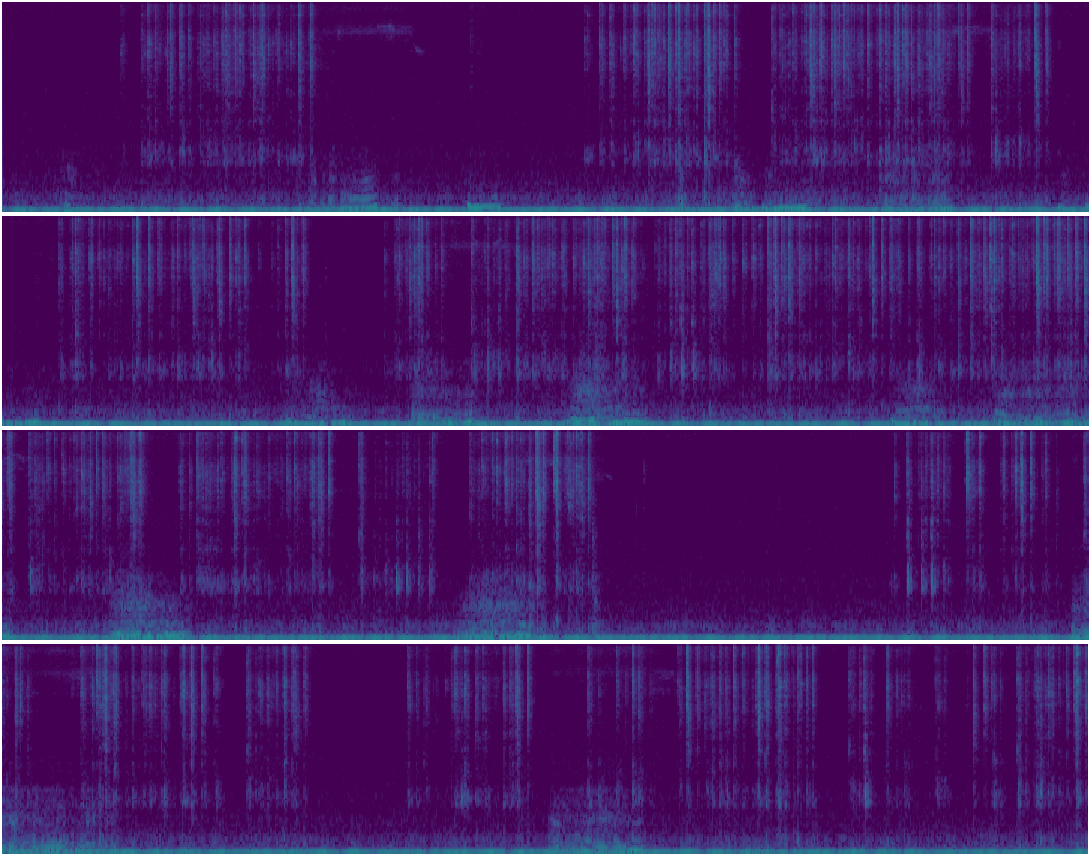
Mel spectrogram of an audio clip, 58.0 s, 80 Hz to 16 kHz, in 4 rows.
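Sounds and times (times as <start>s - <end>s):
steady low hum: 0.0s - 57.9s
dog snoring: 3.7s - 5.6s, 6.2s - 6.7s, 8.9s - 15.8s, 17.1s - 23.8s, 26.2s - 32.0s, 35.0s - 37.0s, 43.2s - 45.2s, 50.8s - 52.2s.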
